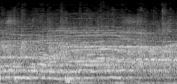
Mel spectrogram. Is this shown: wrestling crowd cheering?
yes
